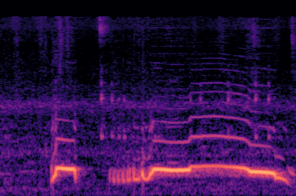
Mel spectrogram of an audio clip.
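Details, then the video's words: Lure call of a male turtle dove (puter) from Indonesia, used for baiting males: one short clear note, a pause, then a rapid throbbing roll leading into a long even coo that tails off downward. "Pancingan Puter Jantan"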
